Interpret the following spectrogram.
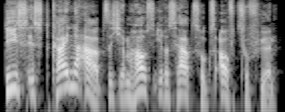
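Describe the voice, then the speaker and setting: A man voicing a proud, commanding noblewoman in an audiobook reading, sharp and imperious. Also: fairly high pitch, big pitch swings, moderate pace, no echo, studio quality, voice pushed up.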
